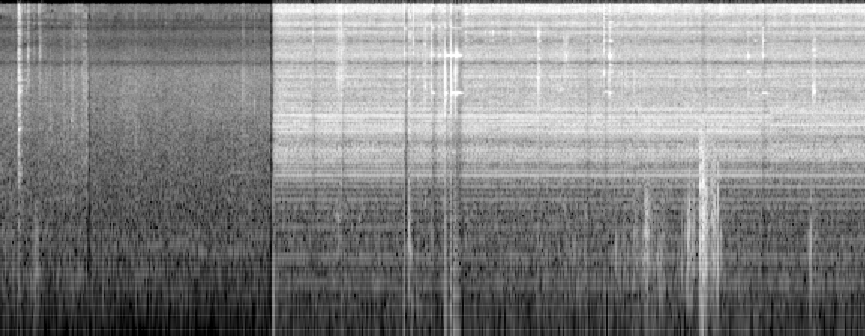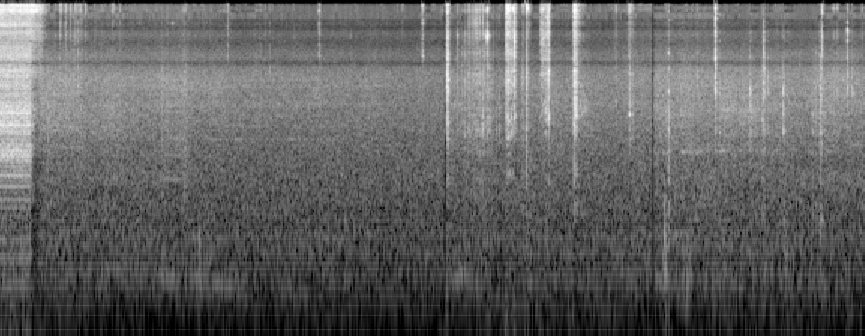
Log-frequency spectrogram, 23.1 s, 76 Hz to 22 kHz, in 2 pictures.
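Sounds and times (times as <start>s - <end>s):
small electric power tool running: 3.6s - 12.1s.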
